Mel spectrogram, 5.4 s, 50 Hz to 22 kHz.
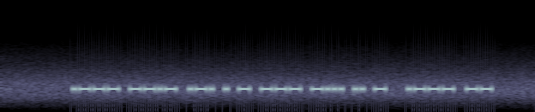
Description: Morse code (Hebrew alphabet), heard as a keyed tone, hand-sent with a paddle, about 36 wpm, 870 Hz. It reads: עקרותהבית עם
